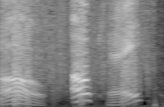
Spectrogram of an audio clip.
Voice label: oh okay cartoon

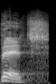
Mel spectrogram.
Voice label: "bitch", expletives; schwarz

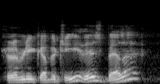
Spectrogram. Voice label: flibbidy kopatee this bella, gibbrish; Voice

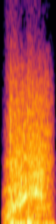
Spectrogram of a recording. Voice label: "rah", stupified

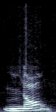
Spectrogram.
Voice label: "no", old woman; Voice; expletives

